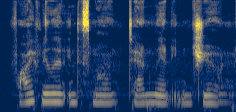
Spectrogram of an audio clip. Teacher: So the word 5 is rise, and the word June is fall intonation. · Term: rise fall intonation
